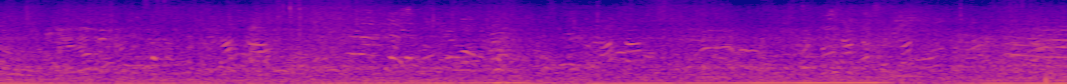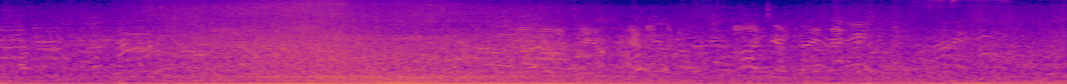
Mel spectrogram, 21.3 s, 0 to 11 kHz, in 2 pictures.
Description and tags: Lovran okretisteBus plaza cesta--
view from the road on small beach
beach, bus32, road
